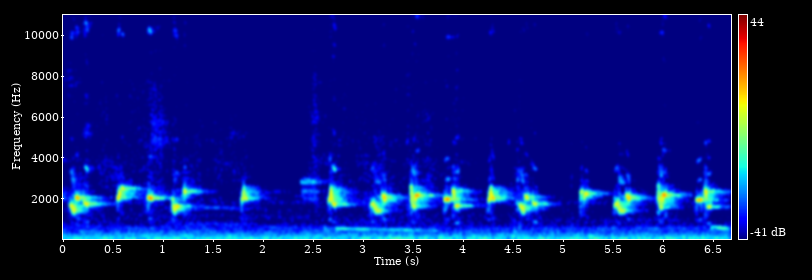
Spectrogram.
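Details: Yellow-vented bulbul giving a long, fast 'ropel' lure call: short bright chirpy notes repeated roughly twice a second in a steady series, some slurring downward, with faint low background rumble.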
